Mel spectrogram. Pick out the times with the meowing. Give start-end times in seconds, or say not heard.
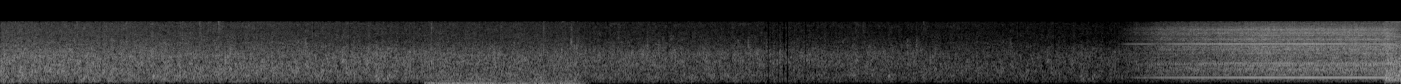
4.2-5.9.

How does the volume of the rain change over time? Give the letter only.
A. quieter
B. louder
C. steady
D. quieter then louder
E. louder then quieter
A.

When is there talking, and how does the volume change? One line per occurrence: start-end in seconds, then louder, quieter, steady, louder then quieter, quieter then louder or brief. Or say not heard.
not heard.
